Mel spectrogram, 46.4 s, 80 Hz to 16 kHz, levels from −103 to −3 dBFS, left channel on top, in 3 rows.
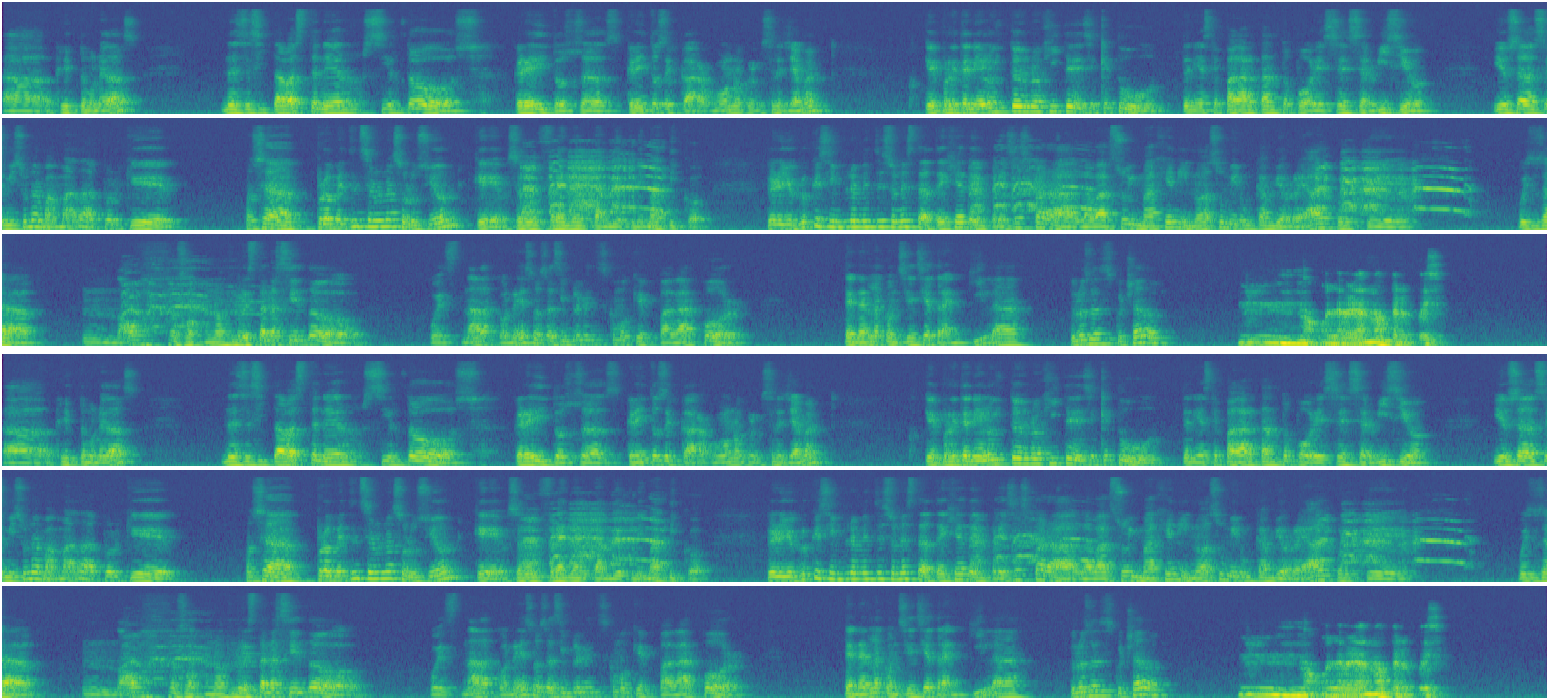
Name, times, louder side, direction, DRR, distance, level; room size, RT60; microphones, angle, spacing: voice 1, 0.0-1.3 2.2-8.2 9.2-14.3 14.9-17.2 17.9-22.5 23.1-29.6 30.6-31.3 31.7-34.5 35.2-38.3 39.3-41.1 41.6-42.6, equal, ahead, 0.4 m, -24 dB
Chicken rooster, 20.6-22.2 25.1-26.5 28.6-30.2 32.1-33.6, left 3 dB, 65° left, 0.7 m, -32 dB
voice 2, 43.3-45.4, equal, 30° left, 1.0 m, -16 dB
2.9 x 2.2 x 4.1 m
head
